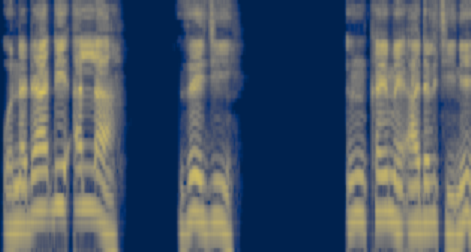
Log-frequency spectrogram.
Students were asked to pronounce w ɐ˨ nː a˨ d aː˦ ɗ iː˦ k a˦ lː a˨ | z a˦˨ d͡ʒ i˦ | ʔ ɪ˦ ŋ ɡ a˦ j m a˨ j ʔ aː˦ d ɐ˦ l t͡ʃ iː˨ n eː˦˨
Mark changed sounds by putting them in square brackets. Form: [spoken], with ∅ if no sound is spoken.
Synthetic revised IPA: w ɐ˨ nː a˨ d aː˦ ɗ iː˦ [ʔ] a˦ lː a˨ | z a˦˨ d͡ʒ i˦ | ʔ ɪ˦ ŋ [k] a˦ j m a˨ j ʔ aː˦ d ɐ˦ l t͡ʃ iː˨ n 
